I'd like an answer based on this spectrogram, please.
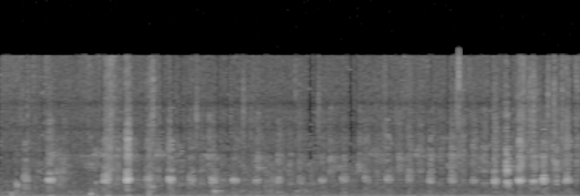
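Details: Coco, a pet German Spitz, pants during a Sunday-morning game of fetch; steady run of short airy puffs, about three each second, with a faint squeak in each breath.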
